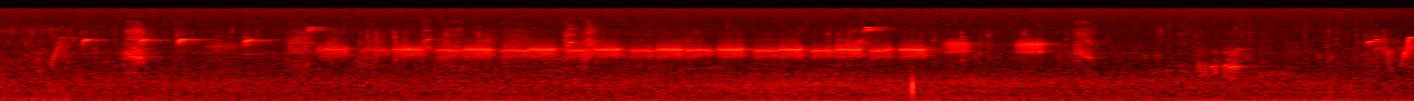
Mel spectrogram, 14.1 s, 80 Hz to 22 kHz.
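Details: Satin Bowerbird at its bower in a country garden, Victoria, Australia, 25 July 2024, displaying with a long series of short buzzy notes, steady in pitch, broken by higher squeaky chips and faint insect-like chirping.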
